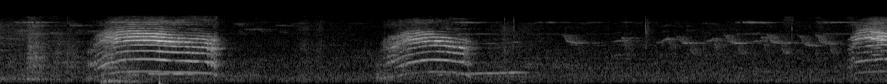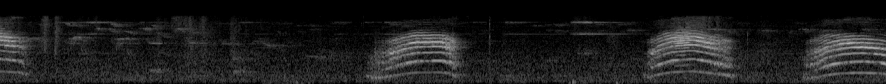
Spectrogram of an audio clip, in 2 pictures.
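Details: Backyard female cat that often lies behind the house, never tiring of meowing: six short arched meows spaced a few seconds apart, with faint softer sounds between them.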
